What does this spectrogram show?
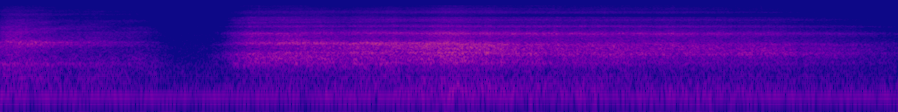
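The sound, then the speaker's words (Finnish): A single deep breath drawn in, a brief pause, then a long, steady, airy exhale that slowly fades, with no talking. “Ja sitten kun se uloshengitys on loppunut, asiat näyttää taas pikkusen erilaisilta.”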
